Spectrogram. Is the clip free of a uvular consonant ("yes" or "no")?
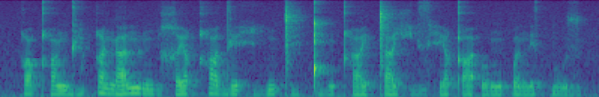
no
